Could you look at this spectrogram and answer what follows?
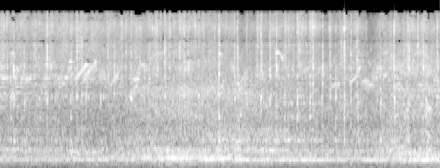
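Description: Jhal muri being shaken in a hand-covered steel mixing tumbler: puffed rice and chanachur rattling fast and without a break against the metal, over a steady hum.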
